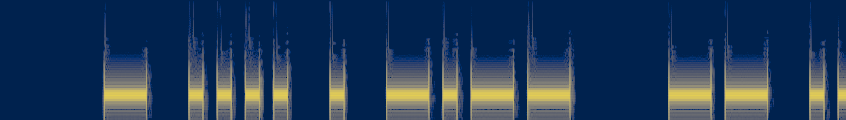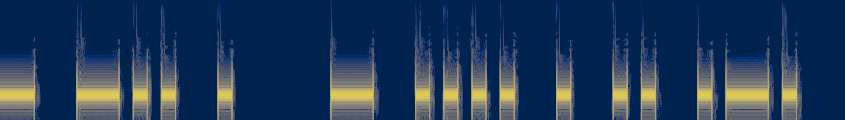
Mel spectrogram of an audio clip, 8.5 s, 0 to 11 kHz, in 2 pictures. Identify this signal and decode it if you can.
Morse code, heard as a keyed tone, about 17 wpm, 700 Hz. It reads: THEY MADE THEIR
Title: Sentences from Top 1100 Words 17wpm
